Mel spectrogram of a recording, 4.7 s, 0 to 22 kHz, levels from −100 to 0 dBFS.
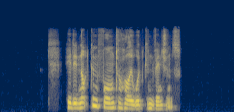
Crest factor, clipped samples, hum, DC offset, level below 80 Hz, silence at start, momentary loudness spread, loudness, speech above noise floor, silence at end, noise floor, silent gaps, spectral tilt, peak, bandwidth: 16 dB; under 0.1%; none; under 0.1%; -58 dBFS; 1 s; 19 LU; -16 LUFS; 71 dB; 1.1 s; -87 dBFS; none; -6 dB/octave; -2 dBFS; 7.8 kHz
